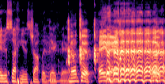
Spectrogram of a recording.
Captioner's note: laughs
